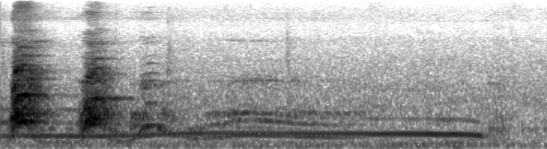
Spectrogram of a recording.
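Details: Sally the Jack Russell terrier, reacting to an ambulance siren: two short sharp barks, then a steady, low, sustained howl held for about two seconds before cutting off.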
